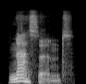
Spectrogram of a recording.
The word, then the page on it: nascent: British English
